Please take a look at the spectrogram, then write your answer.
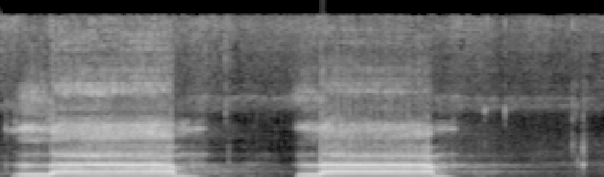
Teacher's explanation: জিহ্বার আগার কিনারা সামনের উপরের এক পাশের দাঁতের গোড়ার সঙ্গে লাগিয়ে লাম উচ্চারিত হয়। ঠিক আছে, লাম উচ্চারিত হয়, এজন্য লাম 3 আলিফ টান হবে, লাম লাম।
